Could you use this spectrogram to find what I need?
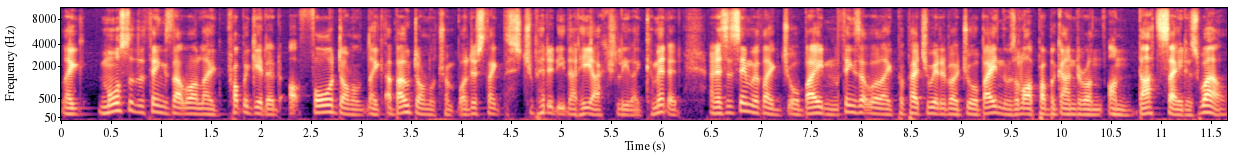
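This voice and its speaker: Talking at a very fast pace, a man with a British accent keeps a medium pitch. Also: ordinary pitch variation, hardly any pauses. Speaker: philosophy YouTuber. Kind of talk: live stream commentary. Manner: casual, halting with fillers.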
